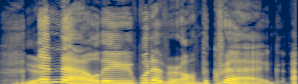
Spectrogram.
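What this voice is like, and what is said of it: Poor put-on British accent. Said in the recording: “That was a terrible British accent. That was just an American voice slightly changed... It was just my voice.”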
